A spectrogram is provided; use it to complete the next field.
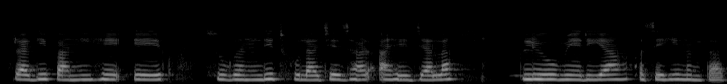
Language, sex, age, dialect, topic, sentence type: Marathi, female, 18-24, Varhadi, agriculture, statement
